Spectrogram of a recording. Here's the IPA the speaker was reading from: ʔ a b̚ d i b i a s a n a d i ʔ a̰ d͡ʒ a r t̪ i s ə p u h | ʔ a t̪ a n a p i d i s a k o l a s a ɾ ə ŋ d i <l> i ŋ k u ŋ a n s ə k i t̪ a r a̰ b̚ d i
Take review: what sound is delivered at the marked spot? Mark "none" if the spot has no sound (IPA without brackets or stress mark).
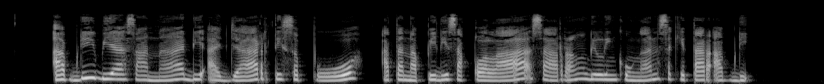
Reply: l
